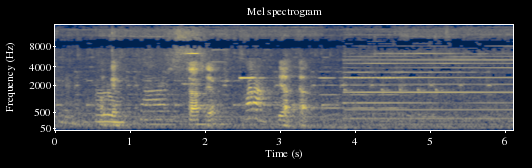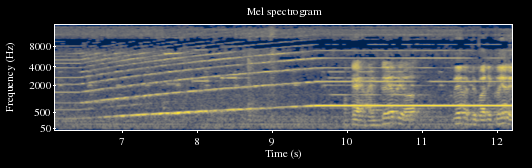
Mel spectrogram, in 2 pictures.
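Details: Defibrillation/DC shock/cardioversion tutorial: the defibrillator charging whine rises in pitch, then settles into a steady charge-ready tone before the shock, after a call to stand clear of the patient.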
